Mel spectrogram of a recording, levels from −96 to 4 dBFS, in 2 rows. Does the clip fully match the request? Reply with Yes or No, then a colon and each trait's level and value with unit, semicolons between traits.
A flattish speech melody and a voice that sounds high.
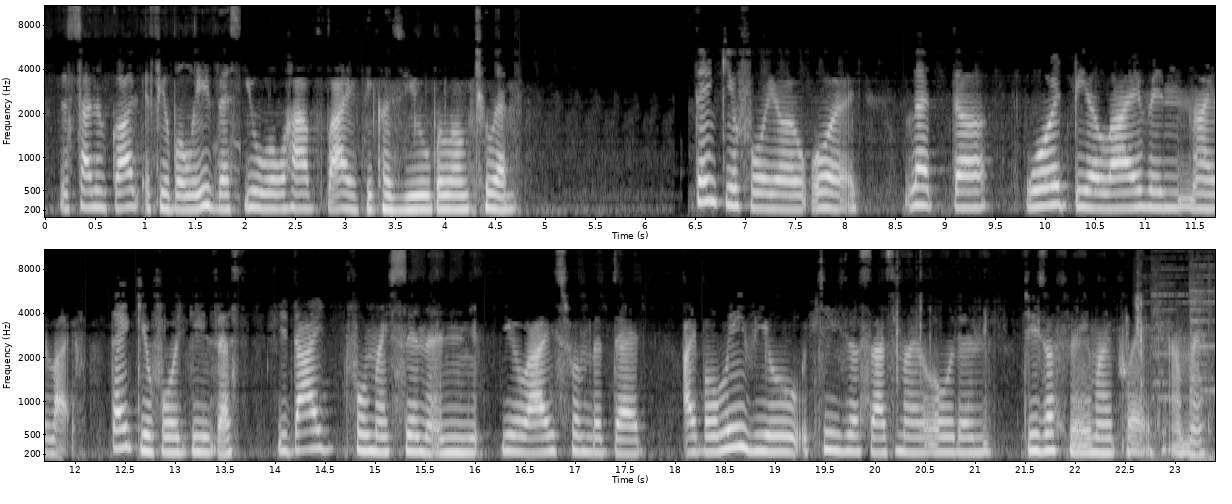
Yes: narrow, 1.9 semitones; high, 230 Hz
